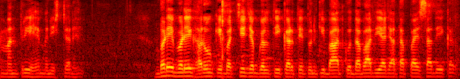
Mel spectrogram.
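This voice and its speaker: A man preaching a devotional sermon into a microphone, firing off rhetorical questions and leading the crowd in shouted call-and-response. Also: mid-range voice, a little hiss or hum. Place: open gathering before a large audience.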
